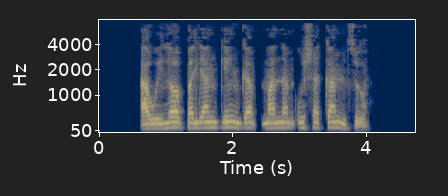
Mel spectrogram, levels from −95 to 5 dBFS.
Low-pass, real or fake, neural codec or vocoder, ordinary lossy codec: 7.2 kHz; fake; codec, 16 kHz, 4.8 kbps, FACodec; MP3, 32 kbps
